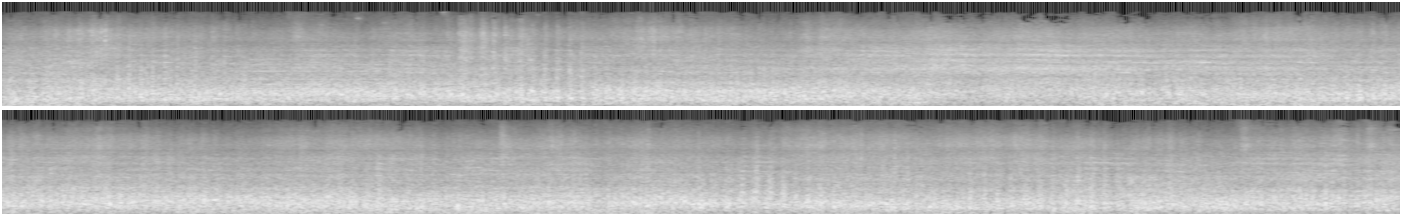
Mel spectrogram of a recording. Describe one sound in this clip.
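A freight train rumbles past close by at speed.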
